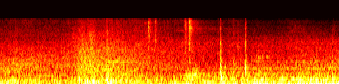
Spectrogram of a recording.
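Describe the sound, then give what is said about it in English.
A car pulls into a garage with a low, steady engine rumble that grows a little fuller as it moves. A few brief clicks and knocks sound over the drone. “A car pulls into the garage, and Johnny gets out.”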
